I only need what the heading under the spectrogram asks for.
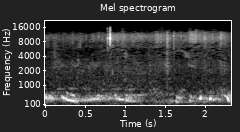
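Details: Domestic pigeons cooing in a home loft where four stray pigeons have joined the resident flock; low, rolling coos repeat in soft overlapping phrases throughout, with faint indoor room sound.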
